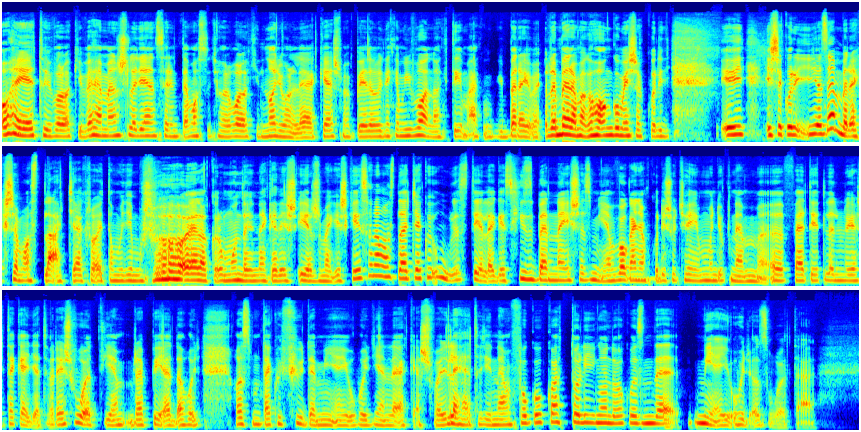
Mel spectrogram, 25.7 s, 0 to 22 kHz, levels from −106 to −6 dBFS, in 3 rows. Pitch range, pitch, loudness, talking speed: 160-205 Hz, 175 Hz, -24 LUFS, 235 wpm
